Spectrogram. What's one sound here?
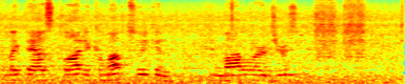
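A middle-aged man speaks calmly into a microphone, heard through a loudspeaker in a large room.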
